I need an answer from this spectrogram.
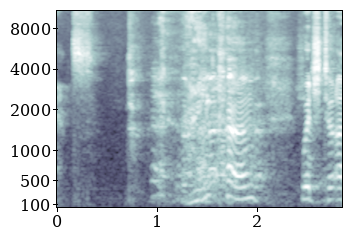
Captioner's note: laughter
